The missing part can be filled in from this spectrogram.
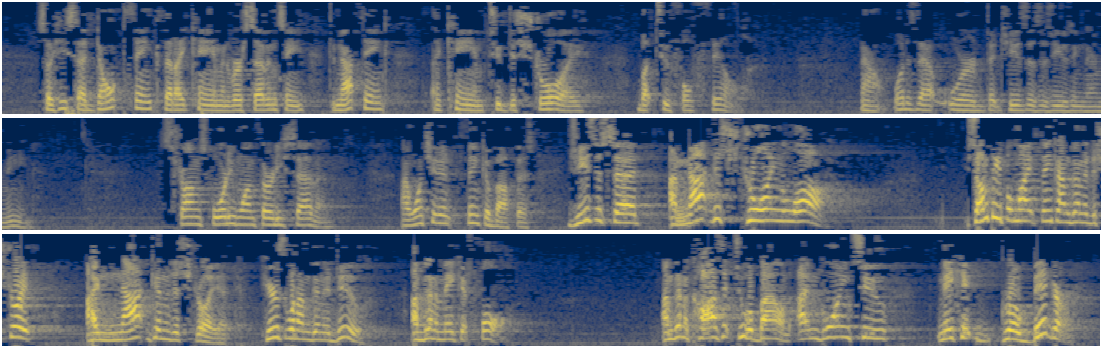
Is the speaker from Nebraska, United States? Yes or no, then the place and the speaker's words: no; Kankakee, Illinois, United States; from Kankakee, Illinois.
